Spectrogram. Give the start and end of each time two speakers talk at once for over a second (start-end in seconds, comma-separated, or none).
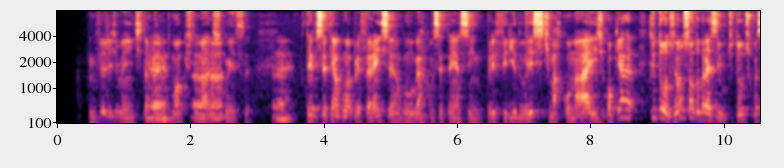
1.3-2.6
